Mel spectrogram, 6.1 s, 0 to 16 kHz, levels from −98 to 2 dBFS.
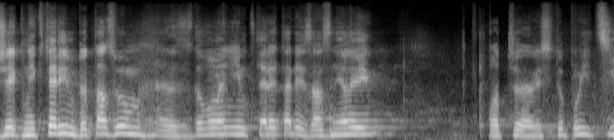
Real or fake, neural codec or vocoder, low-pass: fake; codec, 44.1 kHz, 2.6 kbps, DAC; 14.4 kHz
